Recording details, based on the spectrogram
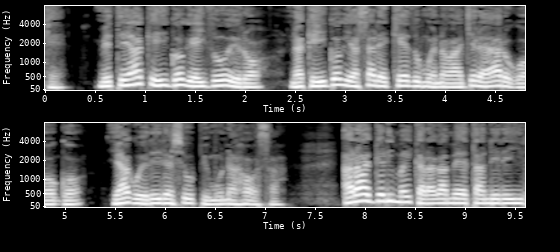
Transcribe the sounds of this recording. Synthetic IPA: ɛ | metejakehiɡɔɣeaiðoeɾɔ | nakehiɡɔɣeasaɾɛkɛːðomwɛnawad͡ʒɛɾajaɾoɣɔːɡɔ | jaɣoeɾeiɾɛɕopemonaɦɔsa | aɾaːɡeɾimaikaɾaɣamɛːtaneɾeiɾɛ

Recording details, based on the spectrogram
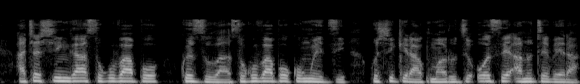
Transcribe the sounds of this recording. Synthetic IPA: at͡ʃaʃiŋɡaso̞k̬uʋapo̞ | kwe̞zuʋaso̞k̬uʋap̬o̞kumwe̞d͡zi | kuʂikiɾakumaɾud͡ziʔo̞se̞ʔano̞t̬e̞ʋe̞ːɾa

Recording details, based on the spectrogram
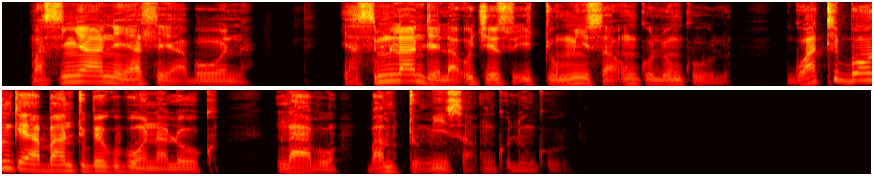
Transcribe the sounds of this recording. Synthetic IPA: masiɲanɛjaɬɛjaβɔːna | jasim̩landʱɛlaʔud̥ʒ̥ʱesuid̥ʱumisaʔṵŋkʼuluŋkʼuːlu | ɣwatʰiβɔŋkʼɛaβantʼuβeɣuβɔnalɔːkʰɔ̥ | laβɔ | βam̩d̥ʱumisa̰ʔuŋkʼuluŋkʼuːlu

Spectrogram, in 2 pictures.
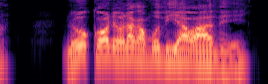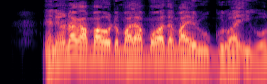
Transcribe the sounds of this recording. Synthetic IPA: neokɔneɔnaɣamoðiawaðe | nʔa̰neɔnaɣamaondomaɾeamɔðɛmaeɾuɡuɾwaiɣo

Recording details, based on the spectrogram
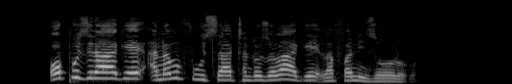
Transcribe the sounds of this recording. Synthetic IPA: ɔpʰuziɾak̬ɛʔanamufusatʰandɔzɔlak̬ɛlafanizɔːlɔ̰

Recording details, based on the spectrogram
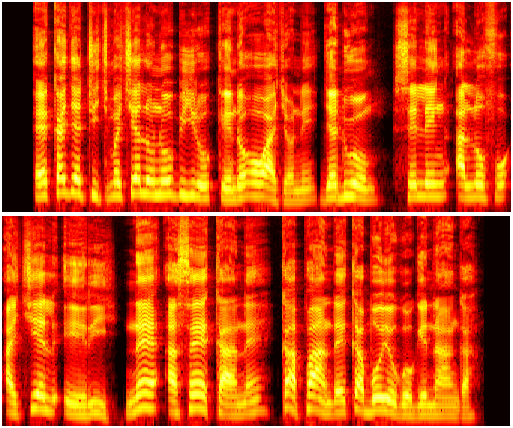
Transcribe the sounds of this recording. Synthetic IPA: ɛkad͡ʒatit͡ʃmat͡ʃɪɛlonobiɾokendoɔwat͡ʃɔnɪd͡ʒadwoŋsɪlɪŋalʊfʊʔat͡ʃɪɛleɾinɛʔasɛkanɛkapandɛkabojoɡoɡɪnaŋɡa

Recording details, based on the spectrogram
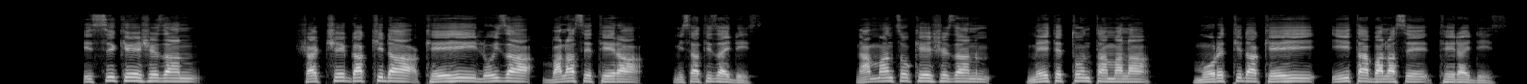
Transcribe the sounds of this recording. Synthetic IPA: ʔɪsːɪke̞ːʃ̬ɛzɐn | ʃɐt͡ʃːɛɡɐkːɪd̪ɐke̞ːhɪlɔɪzɐbɐlɐsɛt̪e̞ːɾɐ | mɪsɐt̪ɪzɐjd̪e̞̰ːs | nɐmːɐnt͡sːɔke̞ːʃ̬ɛzɐn | me̞ːt̪ɛt̪ːɔnt̪ːɐmɐlɐ | moːɾɛt̪ːɪd̪ɐke̞ːhɪiːt̪ɐbɐlɐsɛt̪ʰe̞ːɾɐjd̪e̞̰ːs

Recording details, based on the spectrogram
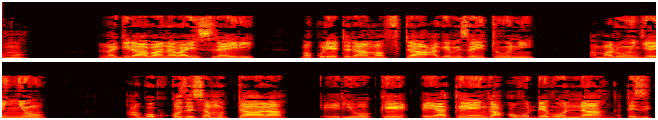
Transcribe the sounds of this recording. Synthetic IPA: mo | la̰ɟiɾaːβaːnaβajisiɾaiɾi | βakule̞ːte̞ɾaːmafu̥taːɡe̞ːmizeituːni | a̰maluːɲɟe̞ɲːo̞ | a̰ɡo̞ːku̥ko̞ze̞samutːaːla | e̞ɾjo̞ːke̞ːjake̞ːŋɡaʔo̞βudːe̞βwo̞nːaŋɡate̞zi

